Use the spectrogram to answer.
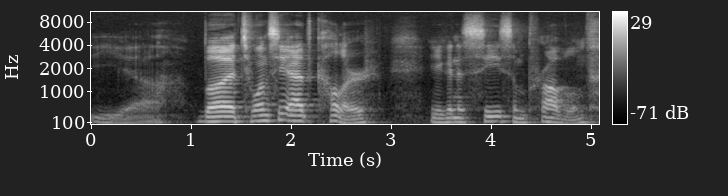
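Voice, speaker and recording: This man talks at a very slow pace and medium pitch, his loudness swinging widely, with ordinary pitch variation and audible room echo. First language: Moroccan Arabic. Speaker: programming livestreamer. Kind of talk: live coding stream. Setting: livestream. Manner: hesitant, many fillers.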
